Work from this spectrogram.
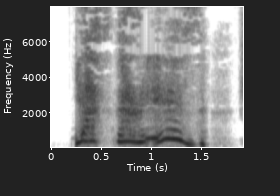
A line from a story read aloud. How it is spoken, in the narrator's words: she screamed, tearing at her hair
